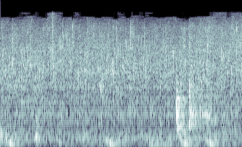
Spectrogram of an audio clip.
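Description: Chopped green peppers and onions fry in a pan with a steady, loud sizzle and the occasional scrape of stirring, and nobody speaks.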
